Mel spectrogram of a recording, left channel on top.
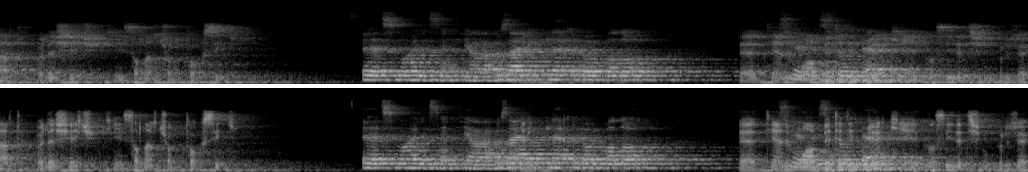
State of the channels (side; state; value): both; normal; correlation 0.31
